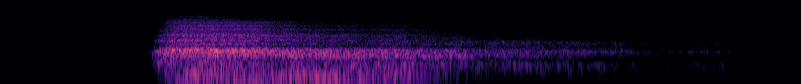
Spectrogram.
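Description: A long, deep breath out through the mouth during a slow breathing exercise. It starts suddenly about a second in and fades away over about three seconds.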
